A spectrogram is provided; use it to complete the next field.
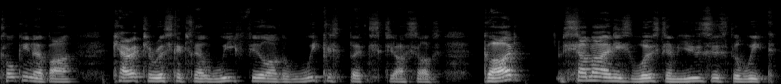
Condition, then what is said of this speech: Cleft palate. So my inability to hear, the hearing problems I've had, and the way I speak are the two things that I would say are the weakest things about me.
